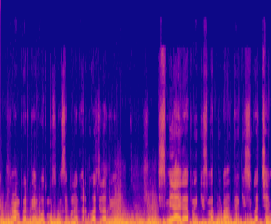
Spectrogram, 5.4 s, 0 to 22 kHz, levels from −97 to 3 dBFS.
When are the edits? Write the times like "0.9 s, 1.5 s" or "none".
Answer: 3.2 s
